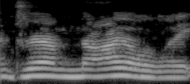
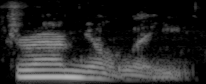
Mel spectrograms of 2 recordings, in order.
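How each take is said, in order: First: The middle syllable sounds like 'mnee'. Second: The middle syllable sounds like 'mu'. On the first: The speaker calls it wrong. "so I was wrong. It's not Dramnylate" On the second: The speaker calls it right. "it's Dramulate"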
